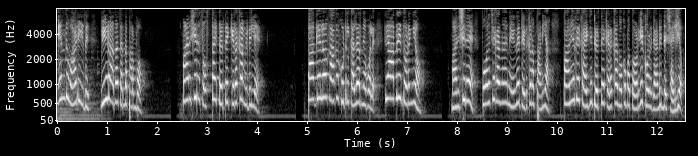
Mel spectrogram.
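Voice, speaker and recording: A woman's voice: extremely high pitch, animated, very fast, sharp tone, faint music behind, heavily acted. A woman voicing a tired, scolding mother of two girls in a cartoon. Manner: nagging, exasperated scolding.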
